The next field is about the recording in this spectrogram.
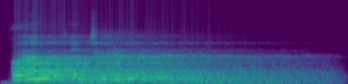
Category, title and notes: Speech > Processed / Synthetic
Recorded "Bloody terror" and distorted with different effects.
